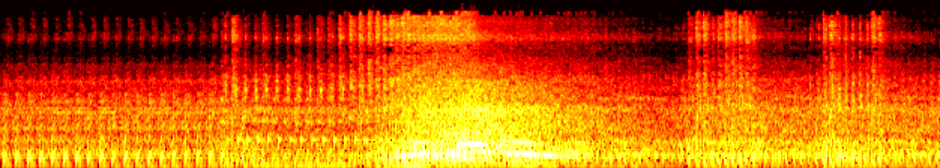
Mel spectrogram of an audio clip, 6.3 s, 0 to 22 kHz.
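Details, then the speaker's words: Mountfield HP414 petrol mower that started then died, running after cleaning the dirty carburettor; steady even idle with no hunting, clean smooth rev rise and settle; engine running well. "now not down it's not revving it's not going all over the place at all and when I manually rev it it revs up [Music] cleanly"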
